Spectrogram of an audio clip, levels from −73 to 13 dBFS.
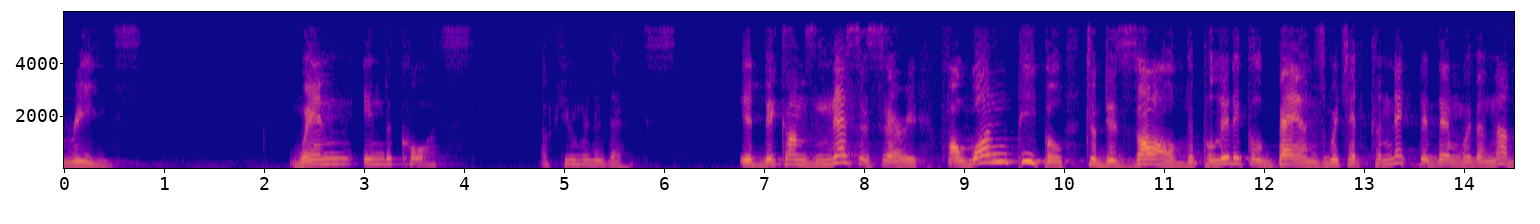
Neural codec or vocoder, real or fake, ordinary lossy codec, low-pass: codec, 32 kHz, 1.9 kbps, SNAC; fake; Opus, 64 kbps; 5.4 kHz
